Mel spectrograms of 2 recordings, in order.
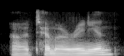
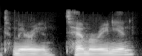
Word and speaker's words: Tamaranian: She is a Tamaranian. I think I said it wrong. Tamaranian.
